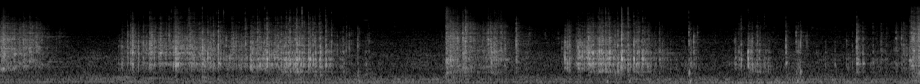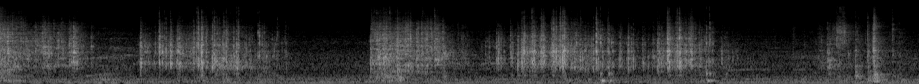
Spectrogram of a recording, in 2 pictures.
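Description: Ice cubes scooped and poured into plastic cups, clattering and rattling in repeated bursts of a second or two each.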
